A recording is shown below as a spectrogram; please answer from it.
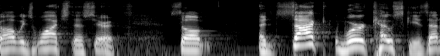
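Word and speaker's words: Zach Werenski: So Zach Werkowski, is that how you say it?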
